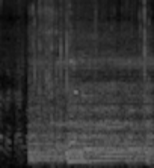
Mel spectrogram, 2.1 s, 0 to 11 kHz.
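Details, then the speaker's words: Buzzy, rattling bass from the original passenger-side lower door speaker of a 2005–2013 C6 Corvette, the sound of a worn, blown speaker, before it is replaced with a new one. "right so if you could hear that bass kind of rattling pretty bad that's because it's online"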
